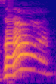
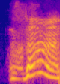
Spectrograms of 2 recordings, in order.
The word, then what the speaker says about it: Zahn: Zion. Zahn, like John with a Z.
